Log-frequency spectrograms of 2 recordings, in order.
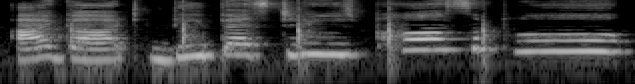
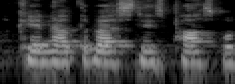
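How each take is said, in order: First: Slow, drawn-out big reveal, pitched higher; grand announcement. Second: Said in the usual way. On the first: Acted. Vlogger teasing viewers with big news, slow grand reveal. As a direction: oversell the news like a trumpet fanfare. Hyping news, then taking it back.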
